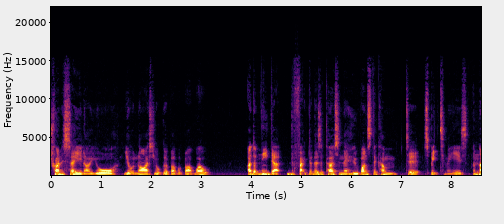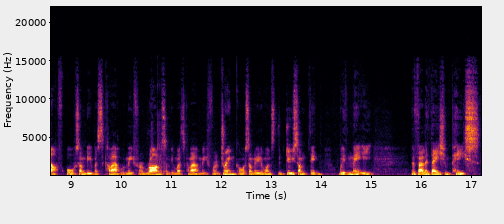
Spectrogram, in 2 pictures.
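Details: Adult man, about 40, who stammers and has been experiencing depression; stuttering.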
